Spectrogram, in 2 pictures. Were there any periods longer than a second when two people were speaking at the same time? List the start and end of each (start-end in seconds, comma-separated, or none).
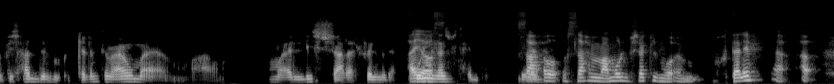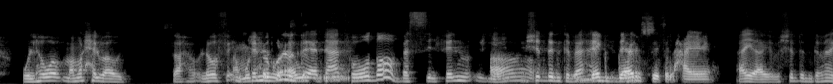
10.6-12.0, 13.3-14.8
